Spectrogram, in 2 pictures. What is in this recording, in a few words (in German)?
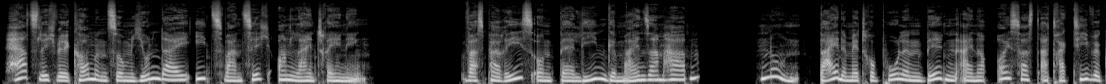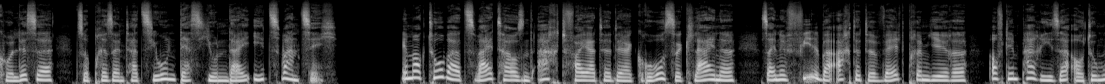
elearning, deutsch frauen; sprecher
